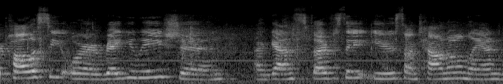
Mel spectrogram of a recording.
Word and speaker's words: glyphosate: It's glyphosate.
